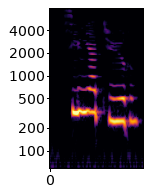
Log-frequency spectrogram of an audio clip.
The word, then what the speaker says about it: signature: Donc ce mot va se lire si, gna, tu, re. Signature.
